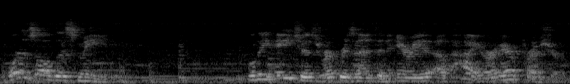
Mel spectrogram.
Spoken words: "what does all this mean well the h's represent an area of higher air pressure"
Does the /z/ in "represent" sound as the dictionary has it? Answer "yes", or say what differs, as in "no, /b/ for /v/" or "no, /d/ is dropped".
yes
